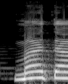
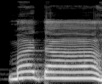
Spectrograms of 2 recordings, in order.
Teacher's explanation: تا کے اوپر کڑی زبر ہے تو اس کو بھی ایک حرکت کے برابر کھینچیں گے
